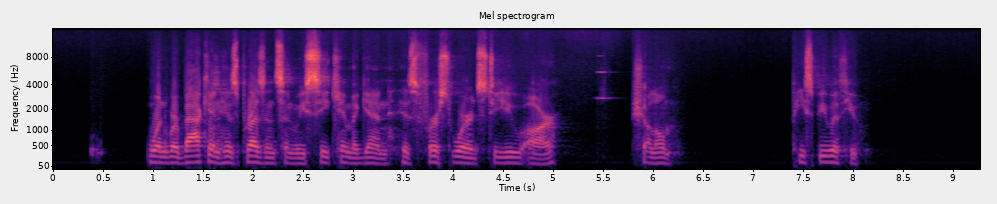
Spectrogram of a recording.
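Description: A man speaks calmly through a microphone, pausing now and then.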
